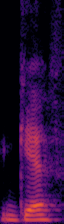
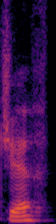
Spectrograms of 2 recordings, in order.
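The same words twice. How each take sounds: First: The word begins with a hard G sound. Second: The word begins with a J sound. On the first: "I refuse to pronounce it that way" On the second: "I know it's GIF, ... it's like a peanut butter"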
